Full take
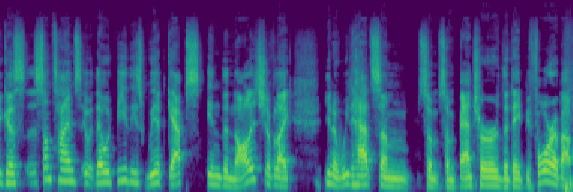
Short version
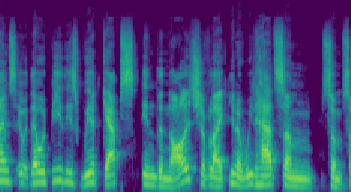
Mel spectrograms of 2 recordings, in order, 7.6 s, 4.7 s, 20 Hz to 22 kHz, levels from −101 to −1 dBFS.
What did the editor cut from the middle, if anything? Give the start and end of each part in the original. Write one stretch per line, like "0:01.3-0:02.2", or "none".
0:03.9-0:04.3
